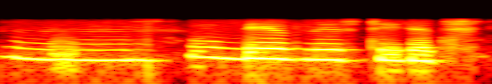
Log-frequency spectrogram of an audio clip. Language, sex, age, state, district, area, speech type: Bengali, female, 18-30, West Bengal, Cooch Behar, rural, conversation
